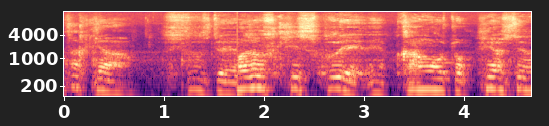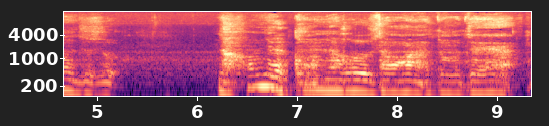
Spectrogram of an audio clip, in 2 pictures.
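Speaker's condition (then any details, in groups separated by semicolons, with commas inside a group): Tongue cancer, partial glossectomy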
